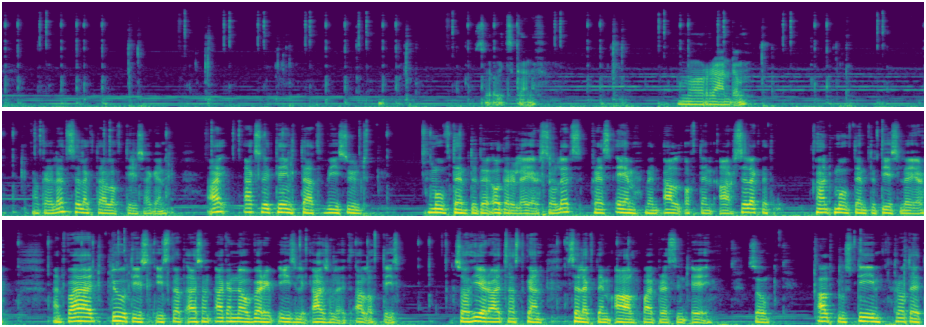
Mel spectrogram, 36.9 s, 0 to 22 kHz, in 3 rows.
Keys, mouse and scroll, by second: 0.0-1.4 right drag, 0.7-3.0 middle drag, 1.6 r, 3.0-5.8 right drag, 3.8 a, 5.0-7.6 middle drag, 5.3 r, 7.6-8.9 drag, 7.6-9.1 right drag, 8.1 r, 9.1 middle click, 9.8-11.2 right drag, 11.0 r, 11.2 middle click, 12.8-21.5 middle drag, 12.8-19.4 right drag, 19.4 m, 24.7-28.5 middle drag, 26.0 ctrl+s, 28.5-30.8 drag, 29.2-34.4 middle drag, 29.6 a, 31.3 a, 33.4 a, 33.7 a, 35.7 alt+d, 36.3 r.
